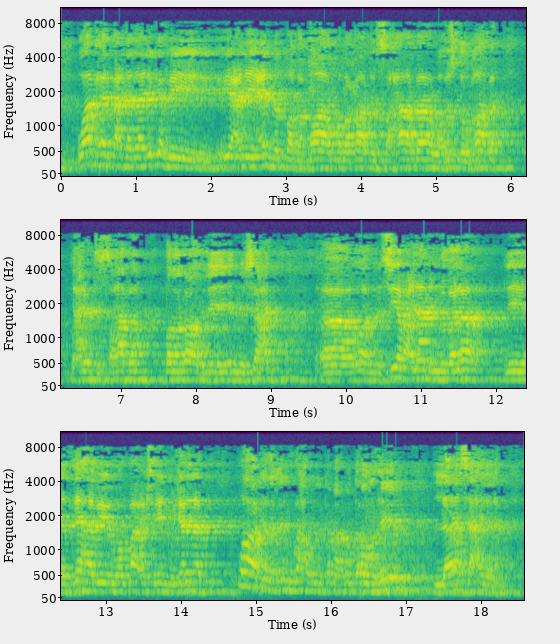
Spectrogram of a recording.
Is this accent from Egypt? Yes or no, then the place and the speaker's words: no; Saudi Arabia; ما تدرس عندنا في السعودية هنا إلا كتب العقيدة الصحيحة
